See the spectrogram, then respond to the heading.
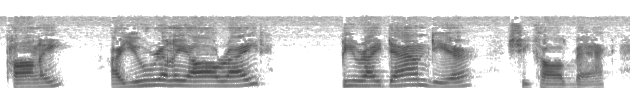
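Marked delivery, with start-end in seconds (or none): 0.0-2.0 calling upstairs, raised and anxious; worried, raised voice with rising pitch. A narrator's reading. 2.5-3.6 falsely bright and lively; calling back, bright and high; forced cheer. A narrator's reading. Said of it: "trying to sound bright and lively".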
